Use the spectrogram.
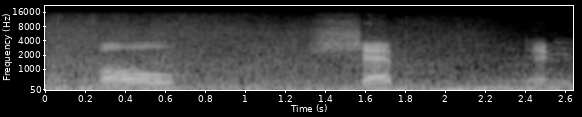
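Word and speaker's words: Волшебник: So, pronounces Volshebnik. Volshebnik. As in Shebang.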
